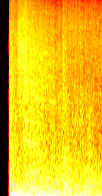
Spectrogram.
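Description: A deep cinematic boom sound effect hits suddenly just after the start and slowly dies away.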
